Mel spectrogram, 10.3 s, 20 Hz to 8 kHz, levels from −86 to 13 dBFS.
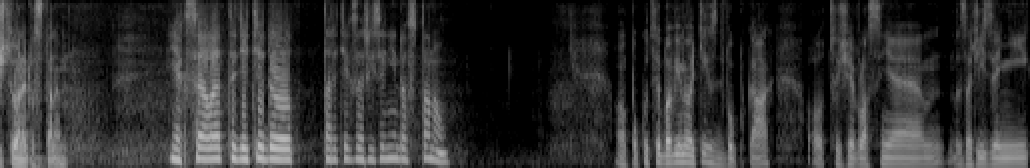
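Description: From 0.14 to 0.51 s and again from 1.77 to 2.9 s the loudest syllables crackle harshly, likely from microphone overload: the peaks ran about 5 dB, then about 8 dB, past the converter's limit, flattening a small share of samples (a few percent, more in the second stretch). Unlike plain loudness, the distortion rides only on the peaks.

The level then falls in clean, instant steps at 2.01 s (about 2 dB), 3.0 s (about 7 dB, just before "tady těch zařízení") and 7.02 s (about 4 dB, between "se bavíme o" and "zdvobkách což je vlastně"). This is likely the microphone volume being stepped down. Voice and background drop together without the crackle of clipping, and the first step falls inside the second overload.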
